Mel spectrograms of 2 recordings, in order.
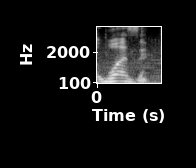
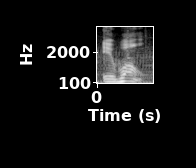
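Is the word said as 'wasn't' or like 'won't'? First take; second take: wasn't; won't. First: The word is said fully as 'wasn't', with s. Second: The word sounds like 'won't', with no s sound. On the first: This is the usual way of saying it. "Not it wasn't" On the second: This is a North Carolina way of saying it. "I like how you say, it won't"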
